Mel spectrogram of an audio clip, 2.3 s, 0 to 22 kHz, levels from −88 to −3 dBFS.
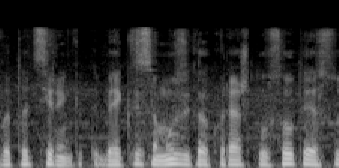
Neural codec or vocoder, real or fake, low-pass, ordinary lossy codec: none; real; 10.8 kHz; AAC, 48 kbps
